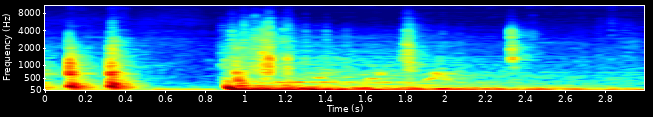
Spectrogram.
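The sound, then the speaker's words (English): Two quick, solid knocks on a wooden door at night, followed by a heavier thump that leaves a low, rumbling background tone behind it, with a few faint taps trailing off. “Okay, so then they go door to door.”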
